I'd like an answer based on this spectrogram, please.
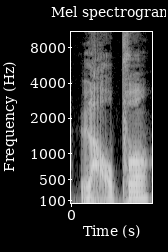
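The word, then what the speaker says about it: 老婆: 라오스 할 때 라오. 맞아요. 그리고 그다음에 포. 포는 가볍게 점 찍듯이 포. 라오포.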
